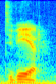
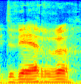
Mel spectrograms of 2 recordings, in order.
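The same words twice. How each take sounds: First: The final R is soft, not rolled. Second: The final R is strongly rolled. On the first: The speaker calls it right. "you don't roll the R. It's kind of soft" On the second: The speaker calls it wrong. "you don't say dver like that"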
